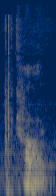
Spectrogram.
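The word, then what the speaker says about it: Kaun: That's his name. Khan. Like Tony Khan, but not spelled the same.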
